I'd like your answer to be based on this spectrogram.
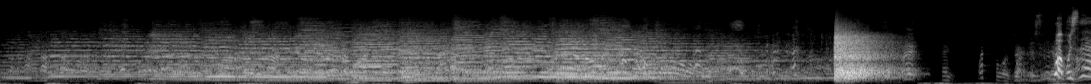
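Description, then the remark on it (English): Dance music plays steadily at a house dance party, then a single loud, sharp gunshot from the library cracks out and the music stops. Startled voices follow briefly. “I'm sure it was a shot. It came from the library.”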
